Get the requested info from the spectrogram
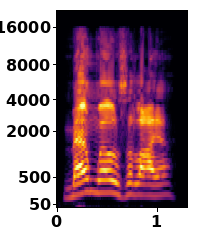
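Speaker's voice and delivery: loud sharp voice; yelling. Real, not acted. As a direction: shout out each name and country. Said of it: "sorry for yelling so loud".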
